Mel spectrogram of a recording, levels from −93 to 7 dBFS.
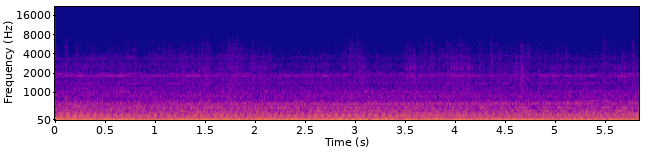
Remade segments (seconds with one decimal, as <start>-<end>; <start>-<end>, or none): none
